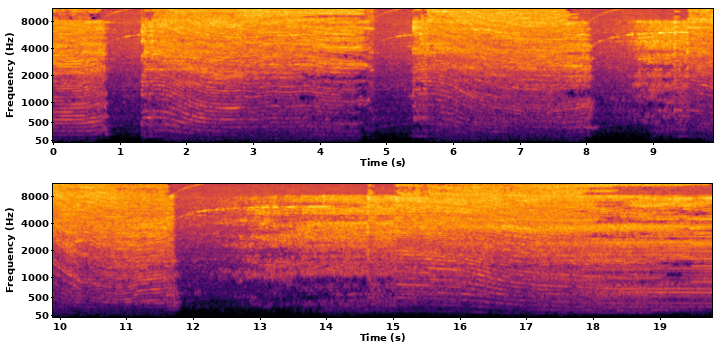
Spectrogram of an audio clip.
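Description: An angle grinder whines loudly as it cuts into sheet metal, with short pauses.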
